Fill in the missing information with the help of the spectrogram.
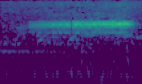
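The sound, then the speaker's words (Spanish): A small frog gives a single sustained, buzzy croak lasting about a second, moderately loud against a quiet background in the dark at night, with no talking. “Eso es una ranita.”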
